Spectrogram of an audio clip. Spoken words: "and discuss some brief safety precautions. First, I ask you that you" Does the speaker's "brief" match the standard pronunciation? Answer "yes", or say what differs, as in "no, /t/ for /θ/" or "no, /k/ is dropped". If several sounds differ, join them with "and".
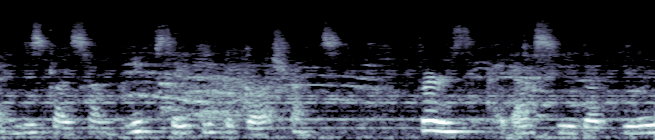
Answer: no, /p/ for /f/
